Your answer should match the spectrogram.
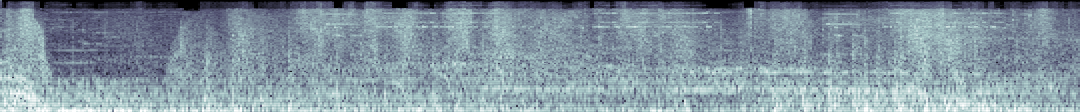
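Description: Rapid gunfire from a mounted machine gun during a soldier attack in the video game Death Stranding, dense crackling bursts over a continuous noisy battle bed, moderately loud and without talk.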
